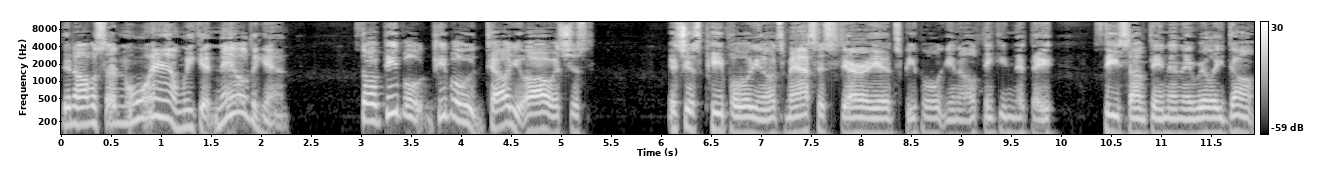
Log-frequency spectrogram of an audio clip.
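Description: A man with an American accent talks in an unremarkable speaking voice at a medium pitch. His intonation is lively and his pace moderate. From US Pacific Northwest, Washington State (Medina, near Bellevue). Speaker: author and paranormal researcher. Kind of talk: casual interview.

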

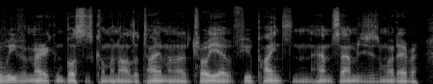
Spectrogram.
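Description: This man talks with a very deep, low pitch and vocal fry. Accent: Dublin. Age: 30s. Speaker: podcast host and folk musician. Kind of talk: casual chat.

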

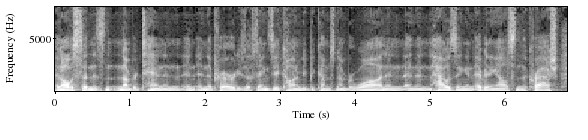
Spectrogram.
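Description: A man speaks with a Canadian accent at a fairly low pitch, with ordinary pitch variation. The recording is very clean and the background silent. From Canada, St. Catharines, Ontario. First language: Ukrainian. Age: 60s. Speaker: photographer. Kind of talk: interview. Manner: halting.

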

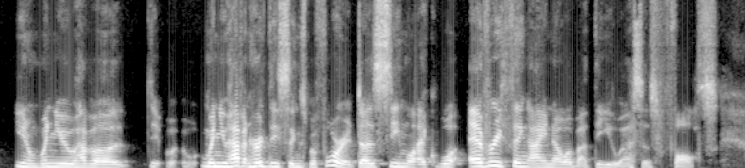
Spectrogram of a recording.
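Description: Recorded very cleanly against a silent background, a woman speaks in an ordinary speaking voice with ordinary pitch variation. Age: 30s. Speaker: political journalist and podcast co-host. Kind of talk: casual chat.

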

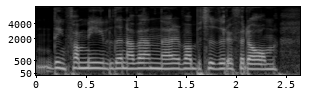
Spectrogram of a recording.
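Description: Talking at a fairly quick pace, a woman holds a medium pitch in monotone, flat intonation. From Stockholm, Hägersten. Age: 20s. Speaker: podcast guest. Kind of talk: casual chat.

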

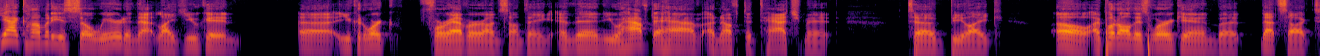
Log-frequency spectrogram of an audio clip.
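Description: A man with an unremarkable speaking voice talks at a fairly slow pace in a fairly high pitch with ordinary pitch variation. The recording is very clean with a silent background, dry and close with no echo. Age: 40s. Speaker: stand-up comedian. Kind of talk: casual chat.

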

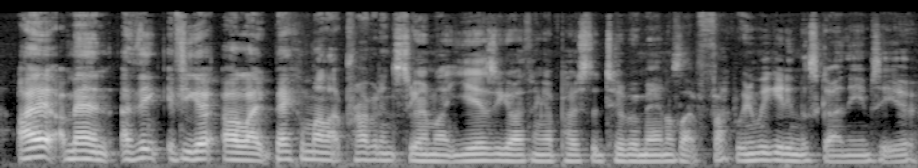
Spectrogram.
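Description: A man with a New Zealand accent talks very fast at a medium pitch, his dark, mellow tone moving through ordinary pitch variation. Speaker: podcast co-host. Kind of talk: casual chat. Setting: home lounge studio.

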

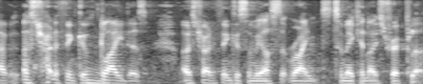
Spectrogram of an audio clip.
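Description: A man speaks with a slight Welsh accent in a fairly low voice. Background noise is noticeable. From Wales. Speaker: podcast co-host. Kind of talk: casual banter chat. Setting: video call, traveling in the US. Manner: loud speaker.

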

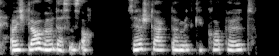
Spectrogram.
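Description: At a moderate pace, a woman speaks with a French accent in a somewhat breathy voice. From France. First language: French (speaking German). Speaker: multilingualism coach. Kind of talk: interview. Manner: hesitant with frequent fillers.

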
